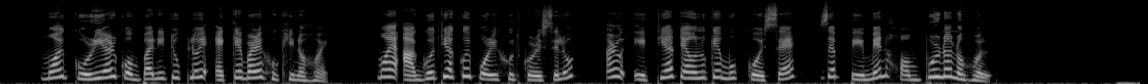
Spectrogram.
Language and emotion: Assamese, angry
